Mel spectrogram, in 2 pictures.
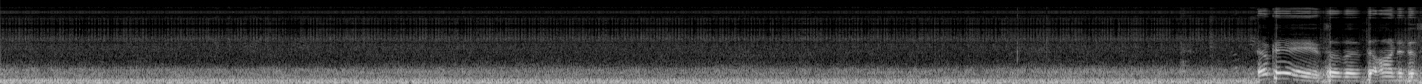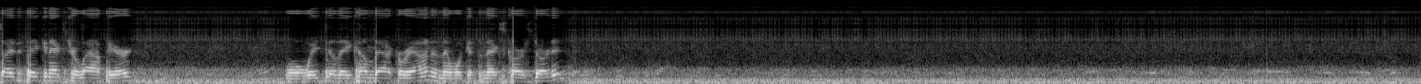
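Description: A car engine idles with a steady low hum close by.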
